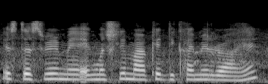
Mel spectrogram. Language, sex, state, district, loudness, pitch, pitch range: Hindi, female, Arunachal Pradesh, Papum Pare, -16 LUFS, 230 Hz, 225-250 Hz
